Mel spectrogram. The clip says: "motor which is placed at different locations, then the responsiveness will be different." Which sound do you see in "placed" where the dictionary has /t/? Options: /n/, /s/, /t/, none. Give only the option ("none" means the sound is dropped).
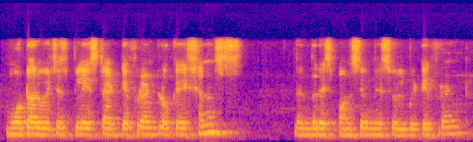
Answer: /t/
